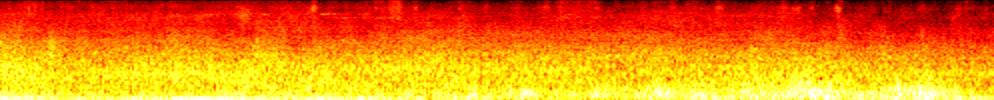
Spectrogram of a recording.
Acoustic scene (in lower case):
street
